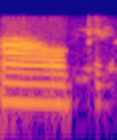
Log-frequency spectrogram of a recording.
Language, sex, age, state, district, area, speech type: Malayalam, female, 18-30, Kerala, Pathanamthitta, rural, conversation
